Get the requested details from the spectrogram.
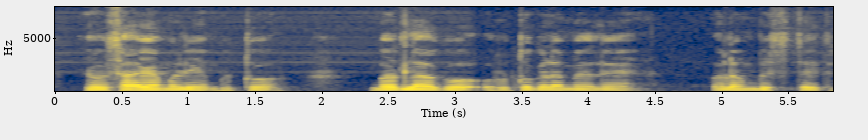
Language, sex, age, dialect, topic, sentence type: Kannada, male, 18-24, Dharwad Kannada, agriculture, statement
